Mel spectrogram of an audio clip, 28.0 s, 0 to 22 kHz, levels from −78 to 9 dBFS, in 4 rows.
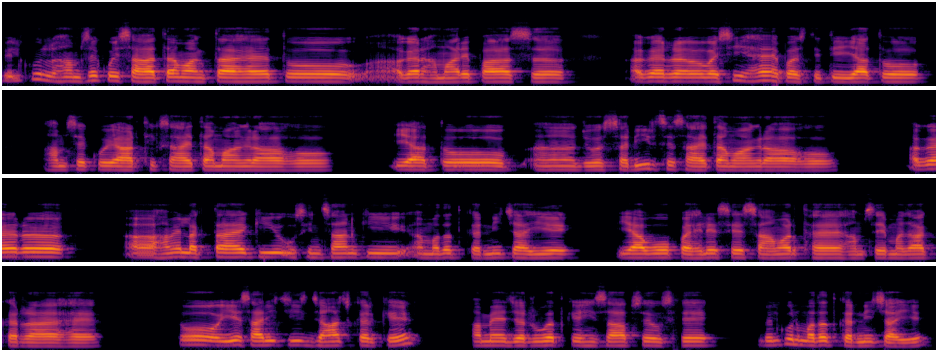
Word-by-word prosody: बिल्कुल 240 - -6
हमसे 165 +3 -3
कोई 180 - +1
सहायता 150 -1 +4
माँगता 155 0 +5
है 150 +1 +4
तो 160 0 -3 0.8
अगर 150 0 +3
हमारे 145 +1 -1
पास 150 0 +3
अगर 145 +2 -2 0.2
वैसी 155 +5 0
है 180 +2 +1
परिस्थिति 145 -1 -2
या 145 - +8
तो 150 - +1 0.7
हमसे 140 +2 -4
कोई 145 0 -2
आर्थिक 140 +2 -2
सहायता 135 0 0
माँग 140 0 -1
रहा 135 0 +2
हो 135 0 -2 0.6
या 145 -1 +3
तो 145 0 0 0.6
अ, 140 0 -4
जो 140 0 -2
शरीर 145 +5 -3
से 155 - -6
सहायता 140 -1 0
माँग 135 0 -1
रहा 130 0 +1
हो, 125 0 -3 0.7
अगर 180 +2 +4 0.8
अ, 80 -1 0
हमें 165 +3 -1
लगता 165 +1 +2
है 170 0 +5
कि 170 +1 -3
उस 165 0 -4
इंसान 155 +1 -1
की 155 -1 -3
अ, - - -8
मदद 150 +2 -3
करनी 140 +2 -4
चाहिए 145 0 0 0.3
या 150 -1 +6
वो 155 - +3
पहले 140 +2 +2
से 150 0 0
सामर्थ्य 145 0 -1
है, 140 0 +3
हमसे 135 +2 -3
मज़ाक 140 0 -1
कर 140 - -1
रहा 135 -1 +2
है 130 0 -1 0.6
तो 180 -2 +1
ये 165 +3 +1
सारी 165 0 +2
चीज़ 170 -1 -6
जाँच 155 0 0
करके 155 +4 -1 0.5
हमें 155 0 0
ज़रूरत 150 +2 +1
के 155 - -4
हिसाब 150 0 0
से 155 - -1
उसे 150 +1 -1 0.4
बिल्कुल 175 +5 -4
मदद 165 +1 +3
करनी 145 +1 -1
चाहिए। 135 0 0
150 Hz, 155 wpm, -21 LUFS, 140-160 Hz, 0.8 s, या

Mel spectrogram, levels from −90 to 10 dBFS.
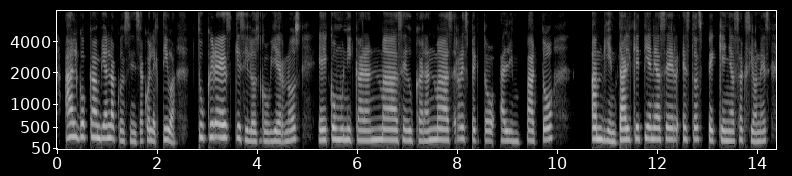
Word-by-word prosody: algo 290 -1 +2
cambia 270 -2 +4
en 260 - +3
la 260 -2 +3
conciencia 205 -4 -7
colectiva. 220 -2 -1 0.4
¿Tú 275 -2 -1
crees 280 -1 +4
que 265 -1 -2
si 225 -1 -3
los 200 -1 -2
gobiernos, 200 +3 -2 0.3
eh, 220 0 +2
comunicaran 230 -1 +1
más, 225 -1 +2
educaran 215 0 -1
más 230 -1 +1
respecto 220 -4 -4
al 210 -1 -1
impacto 210 +5 -2 0.8
ambiental 230 -1 +4
que 250 +2 0
tiene 245 -1 +1
hacer 240 0 0
estas 245 0 -2
pequeñas 210 -3 -1
acciones, 210 -1 -4
225 Hz, 115 wpm, -26 LUFS, 210-245 Hz, 0.8 s, cambia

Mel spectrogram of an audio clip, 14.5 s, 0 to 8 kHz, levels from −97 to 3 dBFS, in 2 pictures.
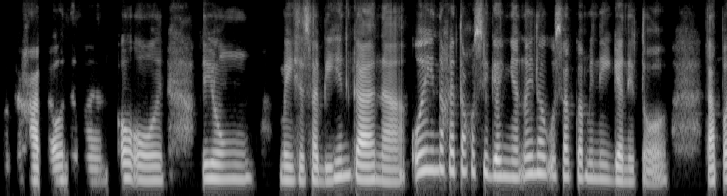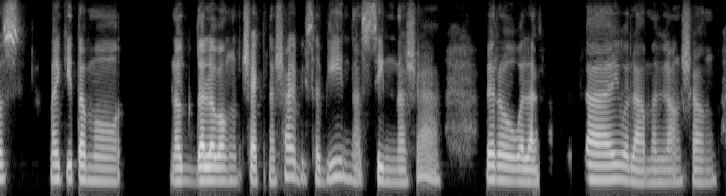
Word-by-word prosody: pagkakataon 160 0 -1
naman. 155 -9 -11 0.2
Oo, 165 -3 +2 0.4
yung 180 0 -2 0.2
may 165 -1 0
sasabihin 160 +6 -1
ka 170 -4 +7
na," 150 -3 -2
Uy 270 +4 +2
nakita 280 -2 0
ko 265 - -6
si 250 - 0
ganyan, 205 -3 +1
uy 235 - +1
nag-usap 215 -4 -1
kami 185 0 -2
ni 180 -1 -5
ganito." 150 - -2 0.3
Tapos 175 +4 +2 0.2
makikita 175 -1 +2
mo 155 -1 -3 0.5
nagdalawang 160 0 +4
check 155 - +2
na - - -5
siya 200 +6 0
ibig 185 0 -10
sabihin 180 +4 -3
na-seen 160 -3 -2
na 145 0 -3
siya. 100 - -4 0.4
Pero 170 -2 +3
wala 150 -1 +2
siyang - - -18
reply, 170 - +3
wala 155 -3 0
man 140 0 -6
lang 145 - -5
siyang, 145 -2 -5
165 Hz, 155 wpm, -24 LUFS, 155-185 Hz, 0.5 s, ka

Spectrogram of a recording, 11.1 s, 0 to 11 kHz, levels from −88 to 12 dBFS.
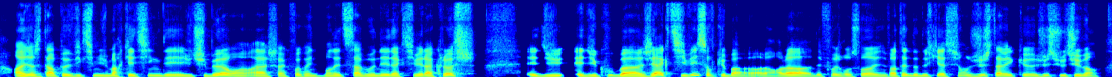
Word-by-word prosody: on - - +5
va 120 - +6
dire 140 +2 +3
j'étais 125 -1 -5
un 115 - +5
peu 140 - 0
victime 125 +2 -4
du 125 - -3
marketing 130 +2 -2
des 115 -2 -1
youtubeurs, 125 +1 +2
heu - - -3
et - - +4
à 115 - +1
chaque 120 0 -5
fois 145 +3 -3
quand 130 - -3
ils 115 - -5
demandaient 120 +1 -3
de - - -12
s'abonner 120 +2 0
et - - +1
d'activer 115 0 -1
la 110 0 +5
cloche 165 +7 +1 0.5
et 130 - +1
du 120 +2 -2
et 125 - +3
du 125 0 -3
coup, 175 +7 -5
bah, 120 -5 +6
j'ai 120 +8 +3
activé 170 +2 +2
sauf 165 - -2
que, 135 - -4
bah, - - 0
alors - - -2
là, 95 - +5
des 100 - -7
fois 140 +8 -4
je 130 - -5
reçois 110 -1 0
une 105 - -6
vingtaine 125 +3 0
de 125 - -1
notifications 125 +5 -3
juste 155 +6 -3
avec, 120 0 0
heu, 110 -1 -2
juste 150 +4 -5
YouTube, 145 -5 0
hein, - - -2
125 Hz, 280 wpm, -23 LUFS, 115-140 Hz, 0.5 s, va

